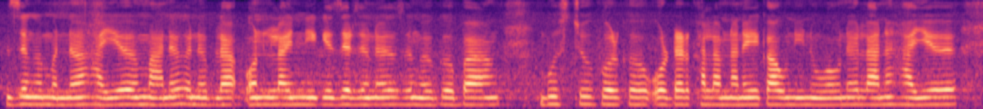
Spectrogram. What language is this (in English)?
Bodo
